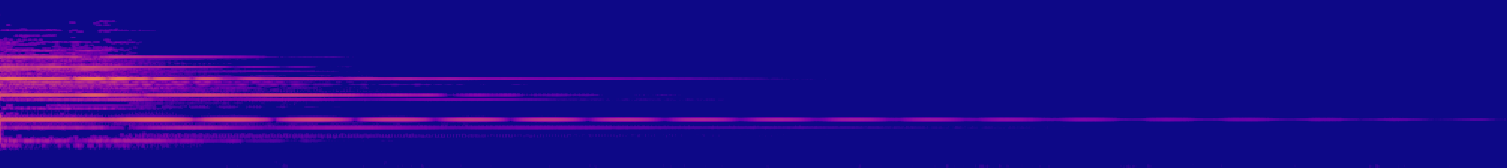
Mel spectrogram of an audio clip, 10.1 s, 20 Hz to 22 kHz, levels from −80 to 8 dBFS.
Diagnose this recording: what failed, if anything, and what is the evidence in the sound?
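The codec stage is at fault, and the cause is likely MP3 compression. Throughout the music, nothing sounds above 15.1 kHz. The treble stops dead there. Weak detail swirls and turns watery, with chirpy, metallic edges on bright sounds. Attacks smear. The damage fits a starved bitrate near 40 kbps.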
